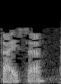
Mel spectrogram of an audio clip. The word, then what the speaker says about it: Issa: The House Oversight and Government Reform Committee, chaired by Daryl, you pronounce it Issa, I say Issa. Would you say Issa? – Okay. I say Issa, and I'm from California, and so is he, so I would go with Issa.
